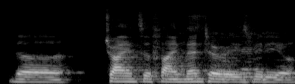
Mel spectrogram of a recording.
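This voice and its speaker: This man's voice is dark and mellow, moving at a moderate pace. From Haiti. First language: French and Haitian Creole. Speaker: YouTuber, expat vlogger. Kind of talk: live Q&A stream. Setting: livestream reading viewer chat. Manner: halting, frequent self-repeats.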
